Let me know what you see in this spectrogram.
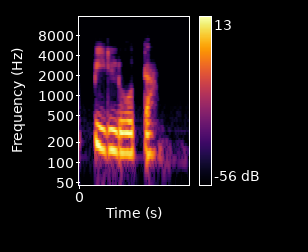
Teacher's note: la vocal e la confunde con la i la vocal o confunde con la u con la alta cerrada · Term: castellano andino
